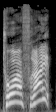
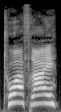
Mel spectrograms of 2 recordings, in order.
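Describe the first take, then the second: First: Loud, high shout with open pride, rising at the end; proud call. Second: Loud, high call across a hall. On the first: Sam announces Mika's arrival to the hall, proud call. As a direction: call it out proudly, lifting the last word. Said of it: "rief mit unverhohlenem Stolz in der Stimme". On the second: Sam calls into the riding hall, calling out. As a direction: sing out a warning so the whole hall hears. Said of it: "Dann rief er in die Halle". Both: A narrator's reading.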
